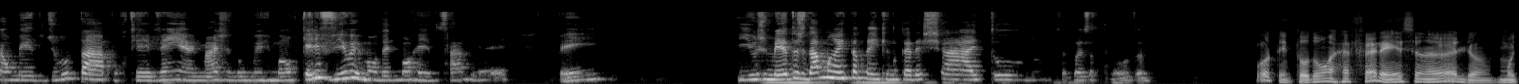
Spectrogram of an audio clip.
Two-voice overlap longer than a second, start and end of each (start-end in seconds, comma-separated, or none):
none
